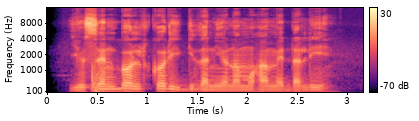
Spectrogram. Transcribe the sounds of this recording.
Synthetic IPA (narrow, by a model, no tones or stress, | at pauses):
jusɛnbolkoɾiɡiðanijɔnamɔɦamɛdali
